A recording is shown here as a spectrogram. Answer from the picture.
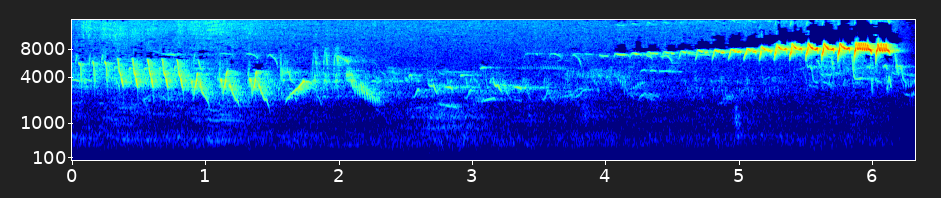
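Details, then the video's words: Common firecrest song from the Eifel near Dohr, Germany, taken with a Sony RX10 IV: another bird's descending chirps open, then a piercingly high, quickening series of notes climbs and swells before breaking off abruptly. "Common firecrest singing. Sommergoldhähnchen singt."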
